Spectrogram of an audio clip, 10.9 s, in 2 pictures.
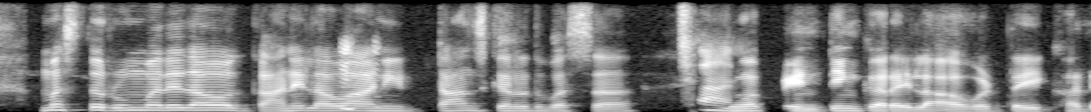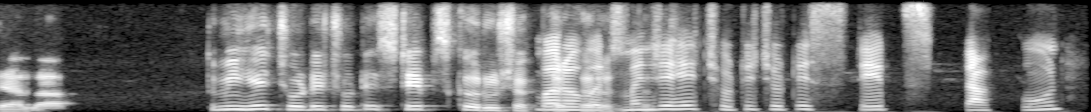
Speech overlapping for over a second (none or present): none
